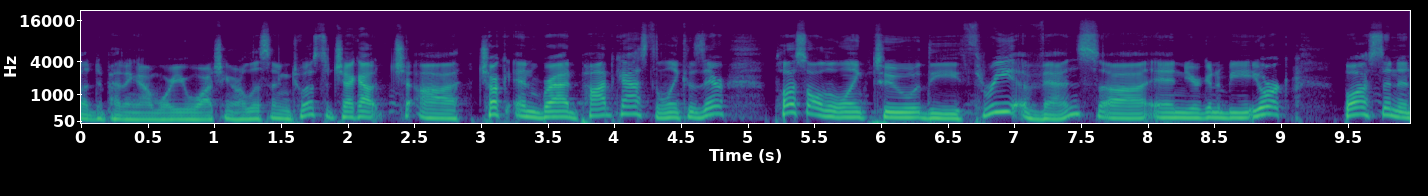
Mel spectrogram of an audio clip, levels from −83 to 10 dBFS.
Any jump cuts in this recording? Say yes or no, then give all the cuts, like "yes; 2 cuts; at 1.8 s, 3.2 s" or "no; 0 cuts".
yes; 2 cuts; at 2.9 s, 8.8 s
